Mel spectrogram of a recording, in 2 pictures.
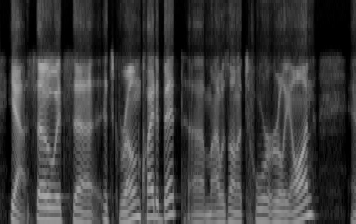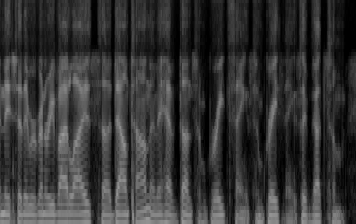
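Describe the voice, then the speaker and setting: A man with an American accent speaks at a moderate pace. His pitch sits in the middle for a man, and his intonation is lively. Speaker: chamber of commerce director. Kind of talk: interview. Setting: podcast interview.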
